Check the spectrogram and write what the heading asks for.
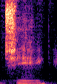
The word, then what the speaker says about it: ki: Life force energy is ki or chi. I went with the K for ki because that's the Japanese pronunciation of it.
